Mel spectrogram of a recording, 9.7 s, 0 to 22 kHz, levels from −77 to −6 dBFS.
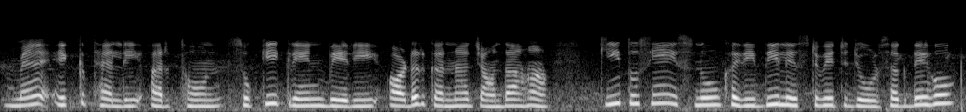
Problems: none marked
